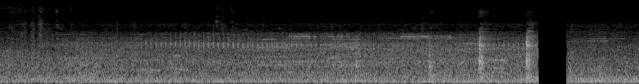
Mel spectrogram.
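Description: Steady outdoor road-traffic noise rising from a busy road below, with a few sharp clicks near the end and a brief dropout to silence just before the end.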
